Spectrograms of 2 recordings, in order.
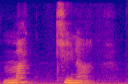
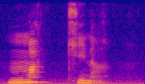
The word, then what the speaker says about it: macchina: Então, máquina. Porque tem dois Cs ali, a gente para um pouquinho na pronúncia, a gente demora um pouquinho mais ali. Então, máquina, máquina, que é o carro.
